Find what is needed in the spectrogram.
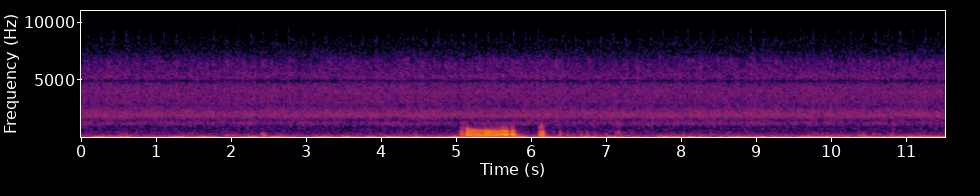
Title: Hungry Stomach growling 2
